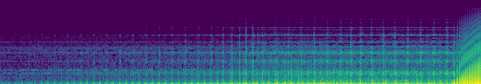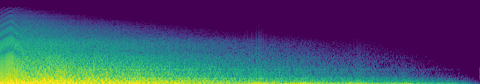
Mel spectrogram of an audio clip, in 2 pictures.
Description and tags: this sound like a weird engineI needed aggressive sounds, so I have experienced various types of distortion on sounds like basses, fx and drones. Just distorsions and screaming feedbacks, filter and reverbs in some cases.
bass, deep, distorsion, electro, feedback, illbient, soundeffect, sub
